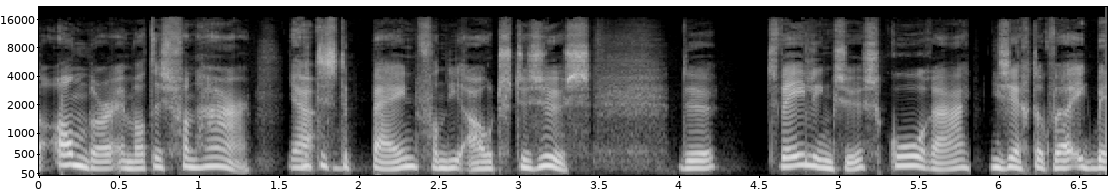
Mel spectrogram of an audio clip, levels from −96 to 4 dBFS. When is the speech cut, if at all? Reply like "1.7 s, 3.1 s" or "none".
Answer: none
